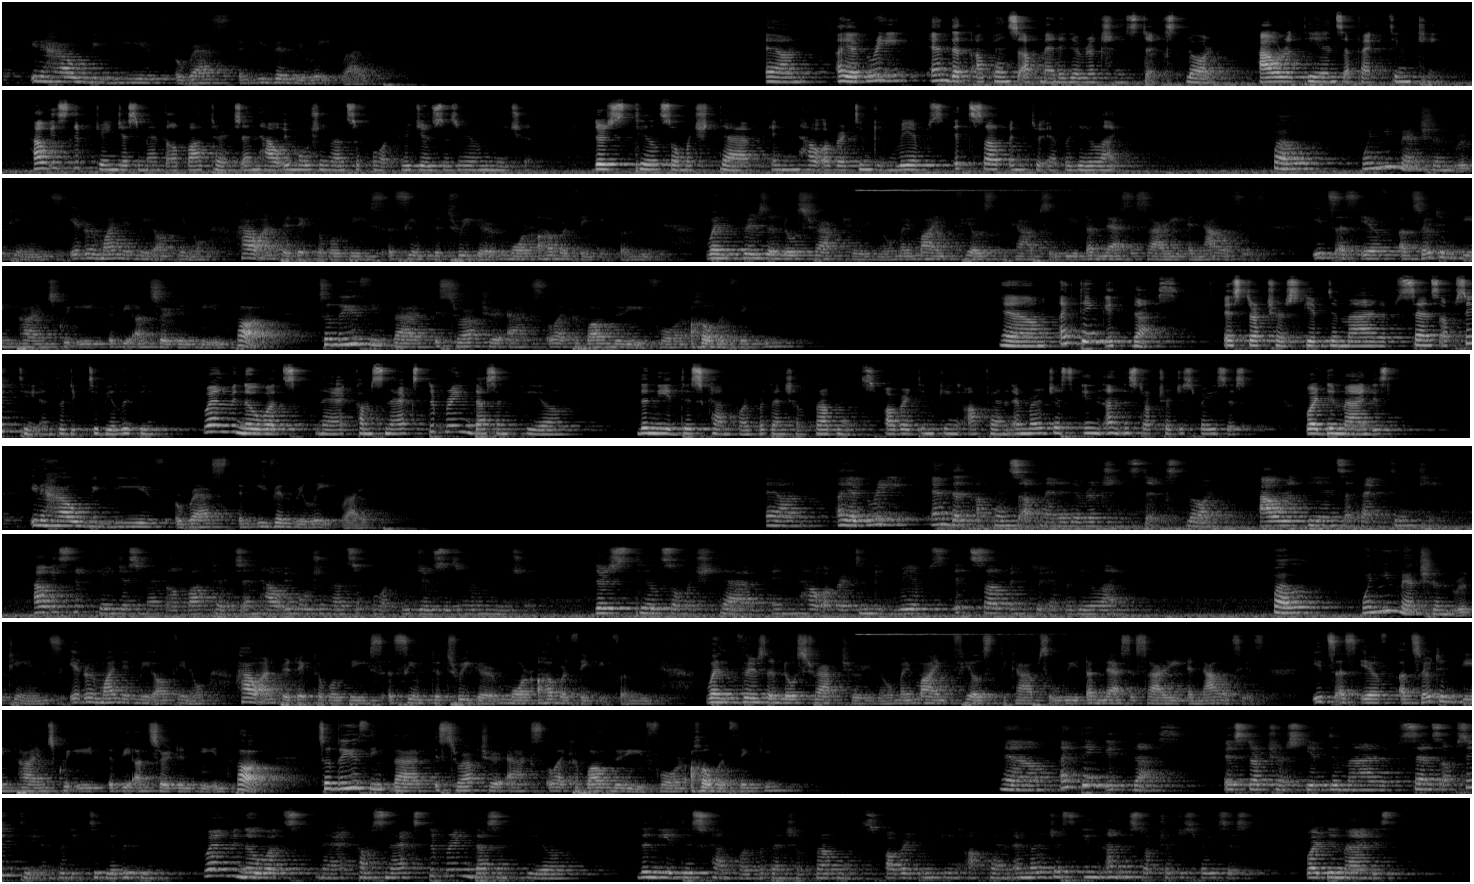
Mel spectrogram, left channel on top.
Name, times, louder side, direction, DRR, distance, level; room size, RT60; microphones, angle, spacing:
voice 1, 0.3-3.7 27.4-27.8 28.3-46.7 47.3-52.0, right 3 dB, 25° right, 6 dB, 0.3 m, -36 dB
voice 2, 7.6-8.0 8.3-12.1 12.6-14.4 15.0-19.9 20.6-25.9 54.1-55.8 56.3-60.3 60.8-64.4 65.2-71.2 71.8-72.7, left 5 dB, 80° left, 7 dB, 0.4 m, -33 dB
sound 1, 9.3-28.4, right 2 dB, 90° right, 0.4 m, -48 dB
sound 2, 37.9-40.9, left 1 dB, 25° left, 1.0 m, -47 dB
5.0 x 2.6 x 3.8 m, 1.1 s
head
